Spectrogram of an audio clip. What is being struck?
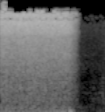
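Nothing is struck.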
